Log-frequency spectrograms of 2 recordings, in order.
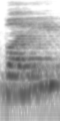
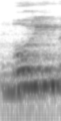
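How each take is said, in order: First: The first vowel sounds like 'u' in 'cup'. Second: The first vowel sounds like 'oo'. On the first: "बरी भी बोल देते हैं" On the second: "बुरी भी बोल देते हैं"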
